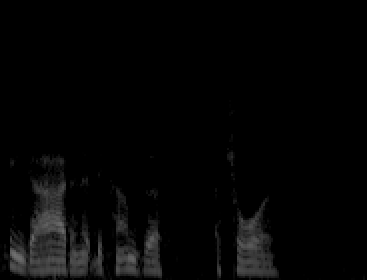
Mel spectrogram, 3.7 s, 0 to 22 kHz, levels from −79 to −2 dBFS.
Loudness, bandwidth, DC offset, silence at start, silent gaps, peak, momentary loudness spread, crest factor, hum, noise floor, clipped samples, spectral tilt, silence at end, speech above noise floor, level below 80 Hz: -54 LUFS; 4.6 kHz; under 0.1%; 0 s; none; -34 dBFS; 12 LU; 20 dB; none; -82 dBFS; under 0.1%; -6.5 dB/octave; 0.9 s; 27 dB; -82 dBFS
